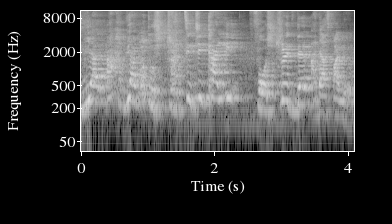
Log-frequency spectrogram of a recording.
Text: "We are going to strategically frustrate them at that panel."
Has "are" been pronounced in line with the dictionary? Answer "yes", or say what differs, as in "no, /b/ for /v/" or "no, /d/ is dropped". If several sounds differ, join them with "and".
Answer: no, /w/ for /ɹ/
